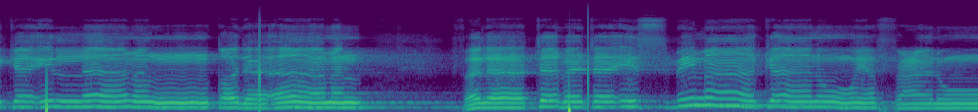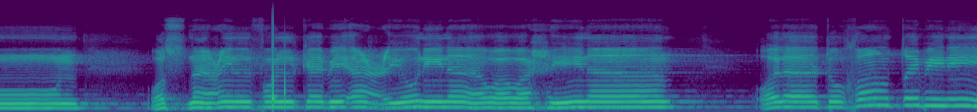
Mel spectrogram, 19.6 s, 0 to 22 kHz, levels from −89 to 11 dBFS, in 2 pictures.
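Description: Loud pops strike at 0.47 s and 2.60 s, then as close pairs from 5.69 to 5.92 s and 12.51 to 12.67 s. Each is a sharp thump, roughly 20 dB above the sound, which continues beneath. The likely cause is sudden voltage steps from a plug, switch, static or driver glitch.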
